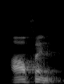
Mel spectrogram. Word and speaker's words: often: silent match bomb silent often T silent half an hour okay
